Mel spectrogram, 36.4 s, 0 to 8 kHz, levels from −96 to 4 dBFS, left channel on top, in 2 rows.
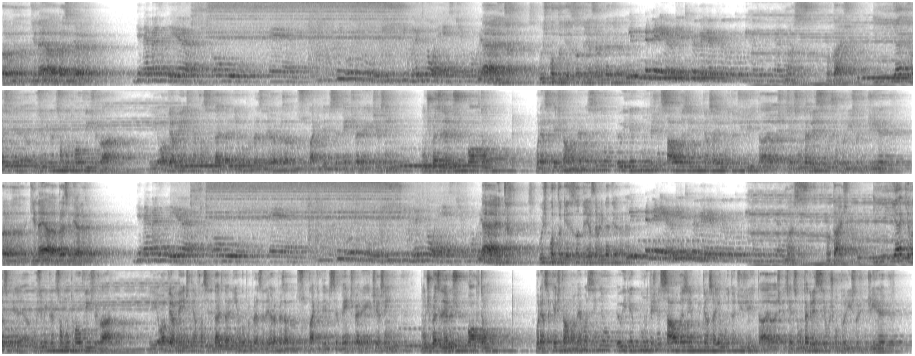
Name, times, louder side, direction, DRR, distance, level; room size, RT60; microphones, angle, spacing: voice 1, 0.0-1.8 9.6-10.2 10.5-12.6 15.6-16.2 16.5-17.0 17.4-20.5 21.2-26.2 26.6-28.1 28.9-36.1, right 3 dB, 55° right, 6 dB, 0.8 m, -30 dB
voice 2, 2.6-3.8 4.2-4.9 5.3-6.0 6.3-9.8 12.5-15.9 34.4-34.5, right 1 dB, 5° left, -5 dB, 1.8 m, -34 dB
sound 1, 3.4-9.3, right 4 dB, 85° right, 1.6 m, -42 dB
sound 2, 12.6-14.0 17.1-18.5 21.6-23.0 26.1-27.5, left 5 dB, 20° right, 1.4 m, -36 dB
sound 3, 14.9-21.8, right 5 dB, 35° right, 0.3 m, -45 dB
14.0 x 6.9 x 3.5 m, 2.3 s
head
